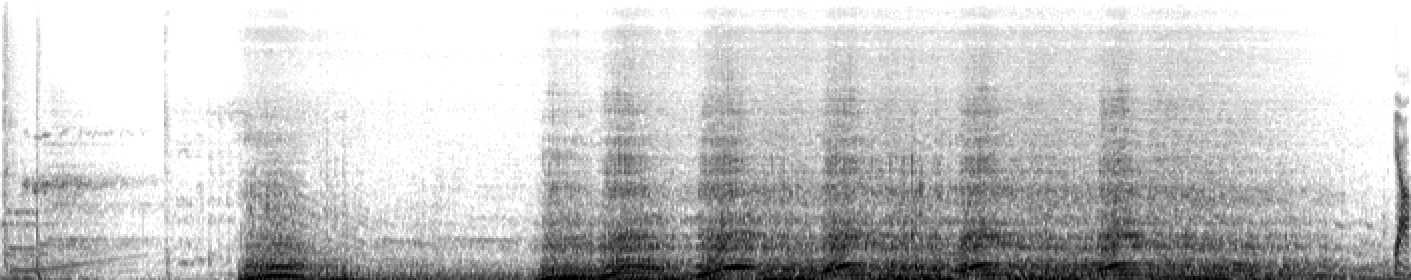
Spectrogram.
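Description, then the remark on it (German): A Porsche Cayenne Turbo S engine starts with a loud rumble, idles briefly, then is blipped through a rapid series of repeated throttle revs, each rising and falling. “Sound passt zu dem Auto.”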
